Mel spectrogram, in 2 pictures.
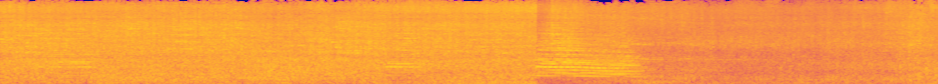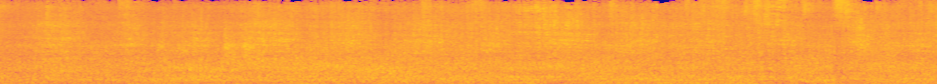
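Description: Freight trains passing close by: coal hopper cars rumbling and clattering along the rails, with a diesel locomotive horn sounding loudly for about a second and a half about eight seconds in, and fainter short horn notes before it. After a brief quieter spell, double-stack container well cars roll past with steady wheel rumble and repeated clicks over the rail joints.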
